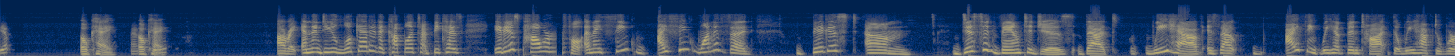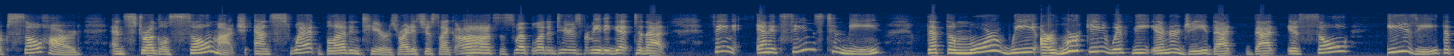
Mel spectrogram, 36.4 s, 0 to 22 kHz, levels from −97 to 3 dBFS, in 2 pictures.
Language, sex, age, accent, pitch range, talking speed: English, female, 50-69, American, 170-260 Hz, 155 wpm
